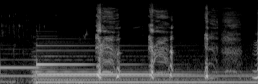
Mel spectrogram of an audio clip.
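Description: Three short, harsh acted coughs from an adult man, heard over steady background music.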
